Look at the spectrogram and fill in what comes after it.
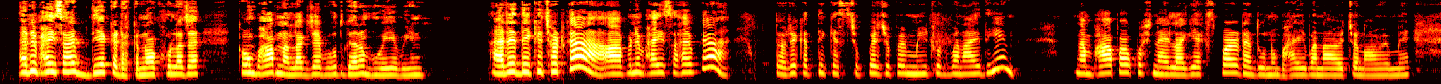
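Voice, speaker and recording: A woman puts on a squeaky, cartoonish character voice at an extremely high pitch. She keeps a moderate pace with ordinary pitch variation. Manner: chatty, folksy.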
